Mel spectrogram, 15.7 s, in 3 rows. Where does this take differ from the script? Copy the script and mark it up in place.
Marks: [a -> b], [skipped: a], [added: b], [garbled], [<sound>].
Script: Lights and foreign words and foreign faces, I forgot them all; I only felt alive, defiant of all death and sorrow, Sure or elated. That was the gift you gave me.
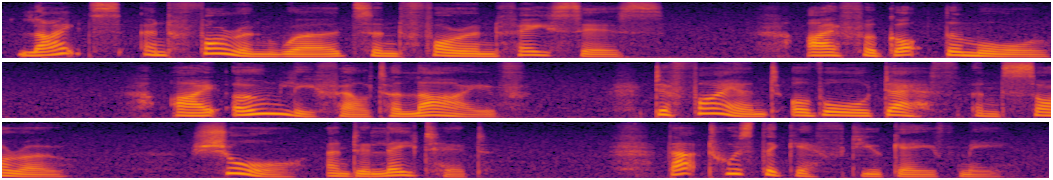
Lights and foreign words and foreign faces, I forgot them all; I only felt alive, defiant of all death and sorrow, Sure [or -> and] elated. That was the gift you gave me.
